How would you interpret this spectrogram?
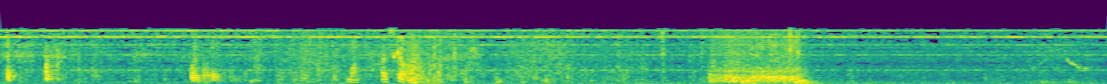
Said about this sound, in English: What is that? Fire alarm?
